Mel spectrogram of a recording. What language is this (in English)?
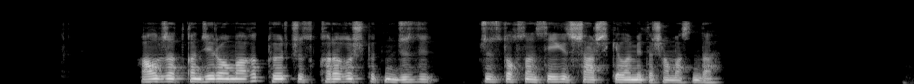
Kazakh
